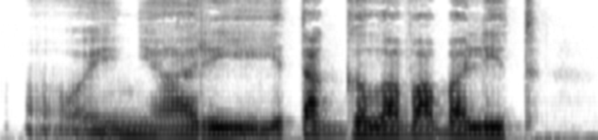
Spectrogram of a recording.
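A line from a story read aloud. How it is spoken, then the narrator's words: Sighing. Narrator (Russian): вздохнул тот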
